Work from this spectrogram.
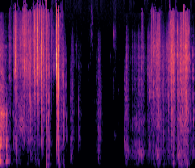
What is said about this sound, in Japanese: めちゃくちゃサクサク。 これぞクッキー。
